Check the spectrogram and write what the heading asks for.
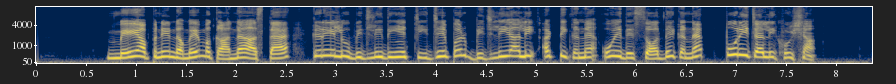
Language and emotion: Dogri, happy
